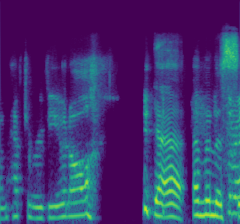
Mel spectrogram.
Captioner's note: chuckling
